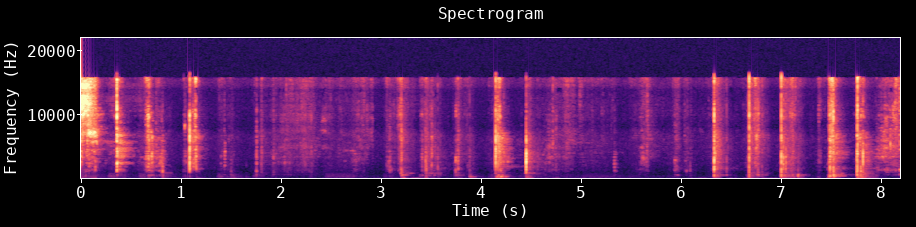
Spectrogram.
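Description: A deck of tarot cards being shuffled by hand: quiet, irregular flicks and taps of card against card, with a short lull about two seconds in and a busier run near the end.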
